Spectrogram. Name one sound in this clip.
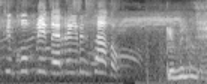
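A young woman speaks in a raised, animated voice.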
